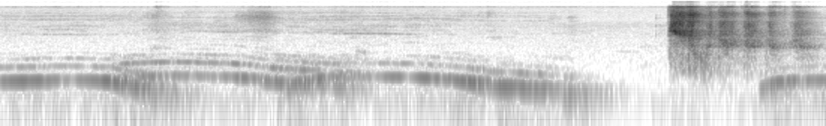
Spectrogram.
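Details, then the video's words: Angry cat with a low, wavering, undulating yowl lasting about four seconds. A brief silence follows, then a sudden loud harsh hissing burst as another yowl starts. "Angry Cat Sound"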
